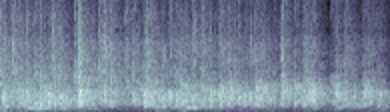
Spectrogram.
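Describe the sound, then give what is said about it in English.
A crowd applauds steadily, many hands clapping in a dense, continuous wash of sound that stays fairly loud throughout, with a faint murmur of voices mixed in, as an audience votes by applause on whether LeBron is the best basketball player ever. “By a round of applause, is LeBron the best player ever?”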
